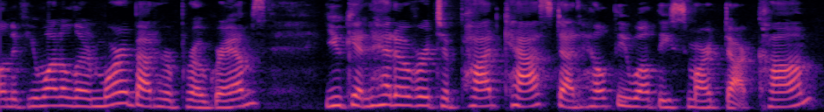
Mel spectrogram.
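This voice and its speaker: A woman hosting a podcast, stuffed up with a cold, chatty and upbeat as she introduces the episode. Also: mid-range voice. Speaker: podcast host. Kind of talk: casual podcast intro and interview.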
